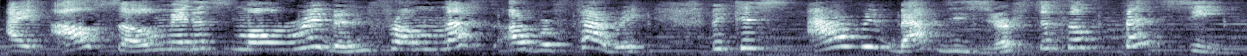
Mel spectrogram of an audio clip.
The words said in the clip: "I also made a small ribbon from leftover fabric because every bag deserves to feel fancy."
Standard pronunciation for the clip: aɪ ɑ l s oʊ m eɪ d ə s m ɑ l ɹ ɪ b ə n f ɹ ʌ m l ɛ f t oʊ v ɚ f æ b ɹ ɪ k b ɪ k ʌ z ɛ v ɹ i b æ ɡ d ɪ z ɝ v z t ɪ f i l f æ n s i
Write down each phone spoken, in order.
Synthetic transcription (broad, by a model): aɪ ɑ l s oʊ m eɪ d ə s m ɑ l ɹ ɪ b ə n f ɹ ʌ m l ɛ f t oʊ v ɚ f æ b ɹ ɪ k b ɪ k ʌ z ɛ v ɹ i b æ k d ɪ z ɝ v t ɪ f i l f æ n s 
